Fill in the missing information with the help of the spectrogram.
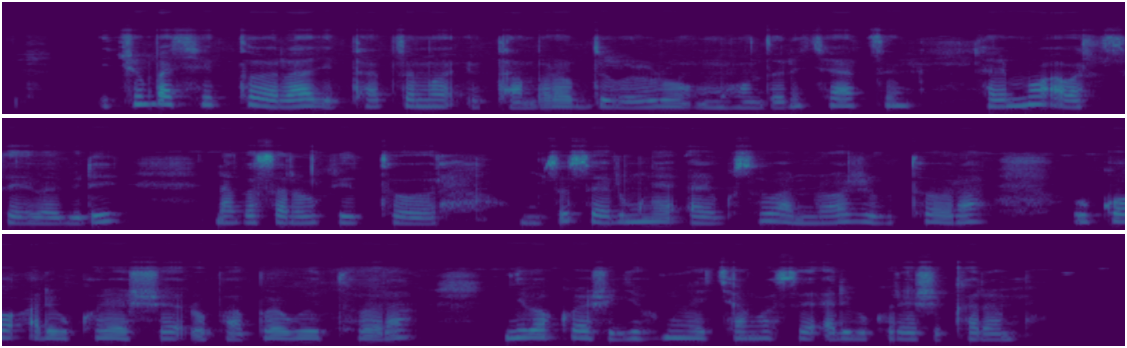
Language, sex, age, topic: Kinyarwanda, male, 18-24, government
